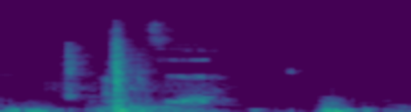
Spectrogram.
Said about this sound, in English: I'm creaking away on this chair.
